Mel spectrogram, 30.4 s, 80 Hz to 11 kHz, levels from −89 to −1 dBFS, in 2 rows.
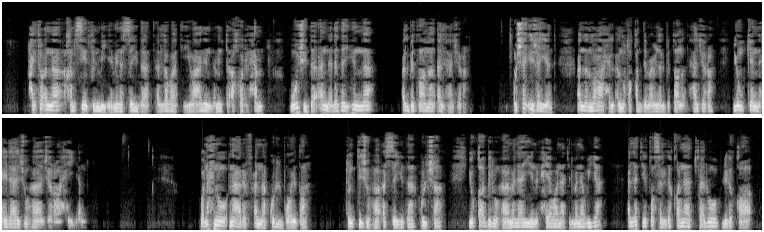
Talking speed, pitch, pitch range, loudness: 85 wpm, 90 Hz, 85-105 Hz, -15 LUFS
